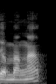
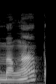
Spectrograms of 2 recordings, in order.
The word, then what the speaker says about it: mga: Inherent noun roots can also become plural in form by adding the mga particle before the word. Mga is spelled as M-G-A.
